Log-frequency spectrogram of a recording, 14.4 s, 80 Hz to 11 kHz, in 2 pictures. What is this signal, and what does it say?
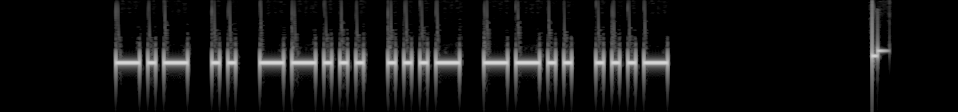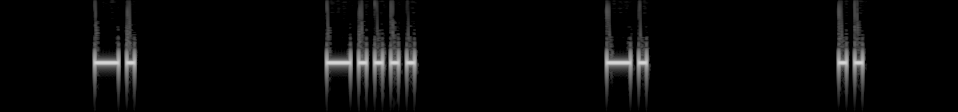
Morse code, heard as a keyed tone, about 20 wpm, spaced as for 10 wpm, 700 Hz. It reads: KI7VZV N6NI
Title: USA Call Signs - 8x Character Spacing - 20wpm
